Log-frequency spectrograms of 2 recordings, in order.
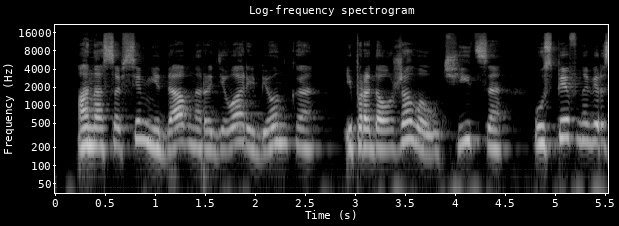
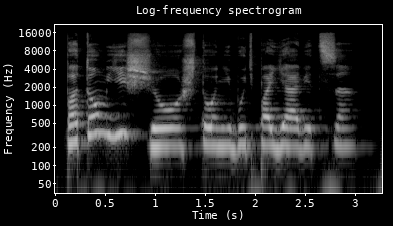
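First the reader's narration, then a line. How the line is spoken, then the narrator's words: Quiet, even voice. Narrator (Russian): сказала Варя тихим, ровным голосом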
